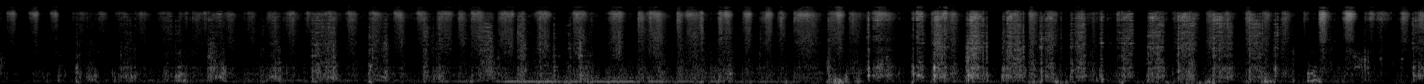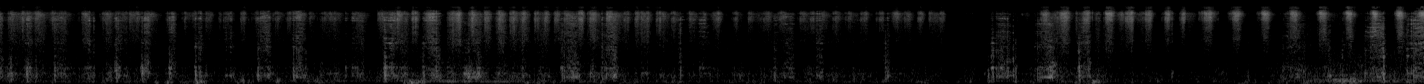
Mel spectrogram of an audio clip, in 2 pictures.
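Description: Fast, repeated rubbing and scraping strokes, several a second, with a brief pause about 24 seconds in.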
